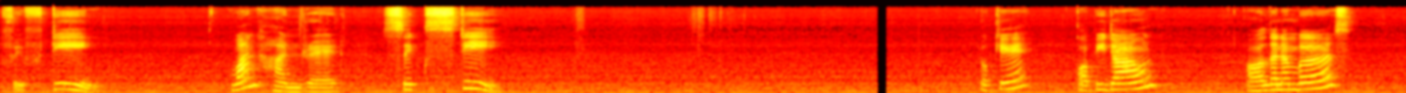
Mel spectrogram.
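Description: A woman speaks clearly and slowly into a microphone, as if teaching.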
